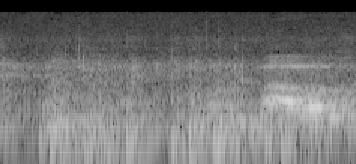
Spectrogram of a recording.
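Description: A horse's hoofbeats on soft sand arena footing as it lands from a jump and canters away: irregular dull thuds. A voice starts near the end.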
